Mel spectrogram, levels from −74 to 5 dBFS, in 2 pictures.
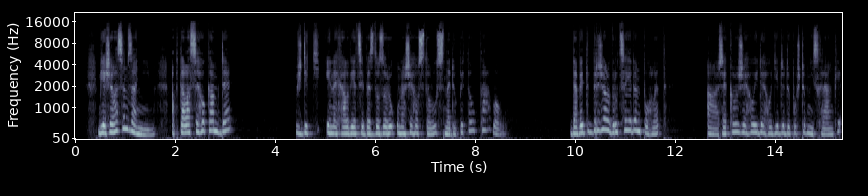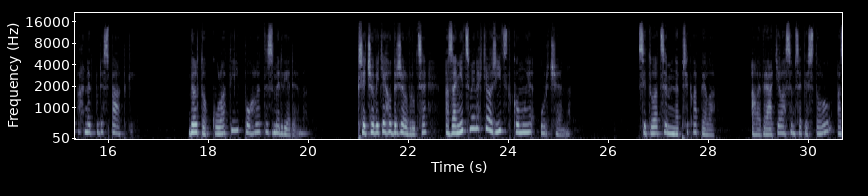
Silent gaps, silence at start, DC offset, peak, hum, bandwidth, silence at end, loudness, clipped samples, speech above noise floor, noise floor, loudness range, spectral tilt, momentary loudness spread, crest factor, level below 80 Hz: none; 0.25 s; under 0.1%; -6 dBFS; none; 16 kHz; 0 s; -25 LUFS; under 0.1%; 48 dB; -74 dBFS; 6 LU; -3.5 dB/octave; 14 LU; 20 dB; -58 dBFS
